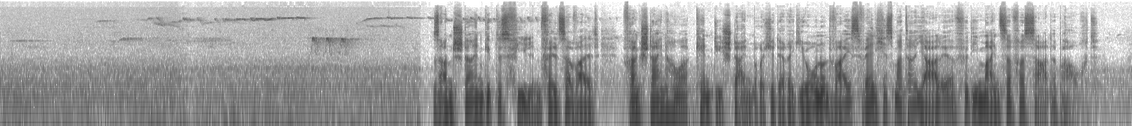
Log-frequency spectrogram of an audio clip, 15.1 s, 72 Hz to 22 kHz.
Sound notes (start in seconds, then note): 2.2 birds chirping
